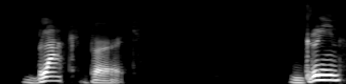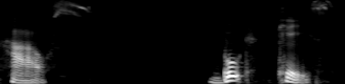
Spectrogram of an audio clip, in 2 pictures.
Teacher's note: the main stress is on the first part of a compound word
